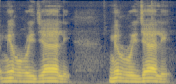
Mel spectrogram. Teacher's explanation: را زیر کی وجہ سے باریک پڑھا جائے گا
